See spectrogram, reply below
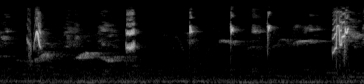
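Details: Tamed pet lovebirds chirping: sharp high chips and short squeaky notes at irregular intervals, with a few brief whistled glides between louder bursts.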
